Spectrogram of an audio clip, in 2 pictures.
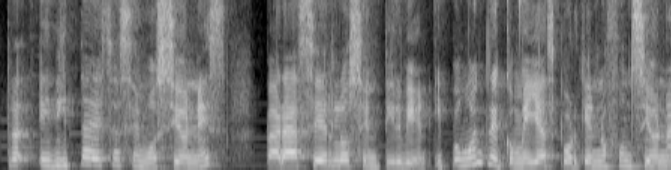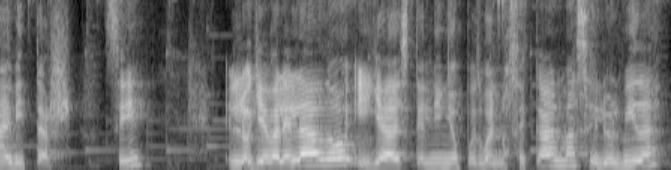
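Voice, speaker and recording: A woman psychologist giving an explanatory talk to parents, often checking in with a quick "right?". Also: fairly high pitch, a little mellow, soft background music. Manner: explanatory, asks frequent "¿sí?" checks. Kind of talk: educational talk to camera.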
